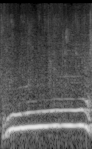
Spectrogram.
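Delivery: loud happy whoop; excited whoop. Real, not acted. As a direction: belt out a joyful woo. Excited whoop over sizzling pan.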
